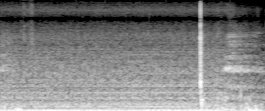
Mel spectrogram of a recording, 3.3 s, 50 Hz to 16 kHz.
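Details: Porsche Cayenne / VW Touareg 2011+: driveline noise from the vehicle centre above 27 km/h, a steady low hum and drone under the car, confirmed on a lift while coasting in neutral. Fix: replace the driveshaft centre support bearing (7P0598101).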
